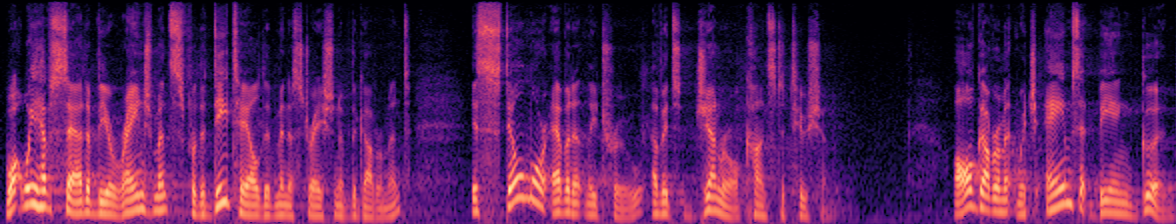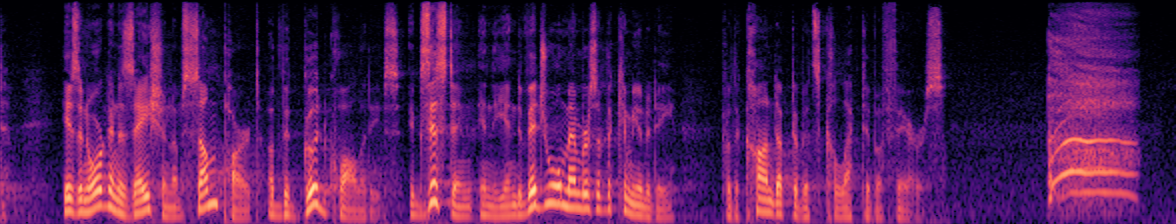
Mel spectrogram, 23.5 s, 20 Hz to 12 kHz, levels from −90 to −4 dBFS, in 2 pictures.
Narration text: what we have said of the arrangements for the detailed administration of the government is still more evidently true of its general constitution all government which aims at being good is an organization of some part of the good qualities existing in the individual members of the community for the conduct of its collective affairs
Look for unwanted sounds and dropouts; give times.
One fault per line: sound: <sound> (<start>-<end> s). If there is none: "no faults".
sound: breath (22.2-23.2 s)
